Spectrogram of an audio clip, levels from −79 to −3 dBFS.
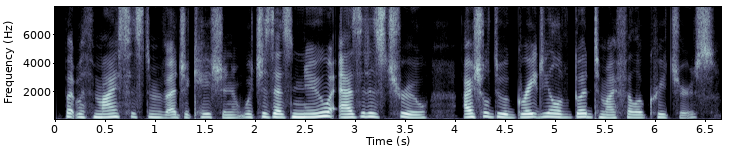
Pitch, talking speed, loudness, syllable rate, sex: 215 Hz, 235 wpm, -18 LUFS, 5.5 syllables/s, female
